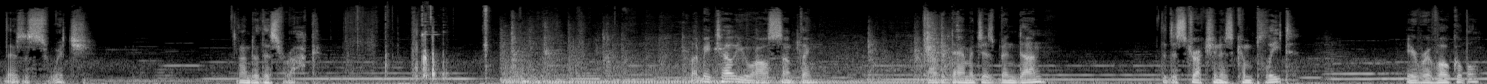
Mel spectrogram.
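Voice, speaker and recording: An actor playing an earnest male survivor who pleads with a crowd and speaks gravely in a radio drama. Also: low-pitched, unhurried, long pauses. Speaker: keeper of the cave's secret. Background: music score.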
